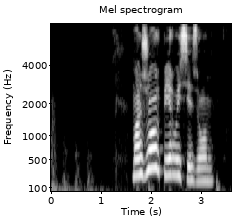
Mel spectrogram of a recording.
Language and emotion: Russian, neutral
